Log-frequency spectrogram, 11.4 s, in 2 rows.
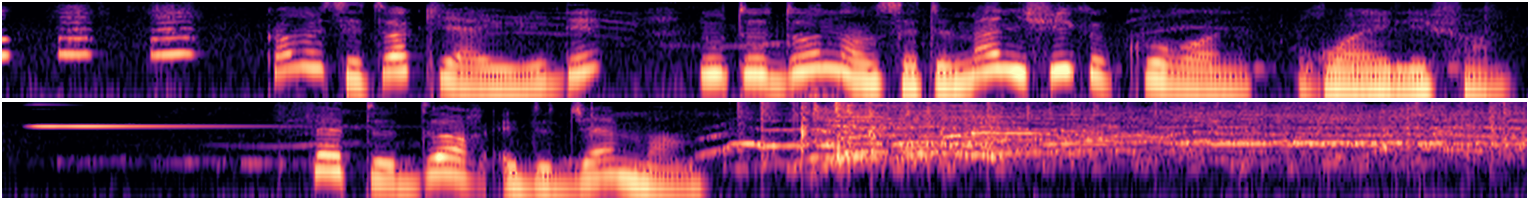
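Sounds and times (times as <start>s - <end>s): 
speech: 1.1s - 5.7s, 6.9s - 8.5s
crowd of animal voices cheering and applauding: 6.4s - 7.3s, 8.3s - 11.4s.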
